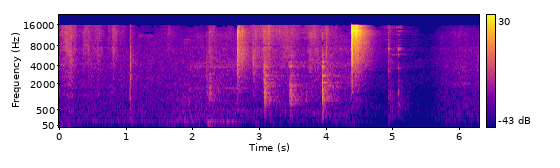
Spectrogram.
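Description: Kitchenware clinking and knocking as it is handled in a drawer: a string of light clatters, with the sharpest knock about four and a half seconds in.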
